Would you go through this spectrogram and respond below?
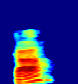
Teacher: Veja que a sílaba forte está sendo a última. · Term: oxítona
